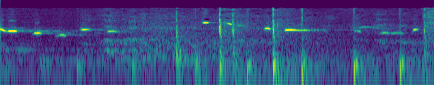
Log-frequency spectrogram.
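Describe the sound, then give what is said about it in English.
A person whistles idly, a wandering tune of short, breathy notes, moderately quiet, with a few sharp clicks and knocks scattered through the background. “That's not with the whistling.”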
